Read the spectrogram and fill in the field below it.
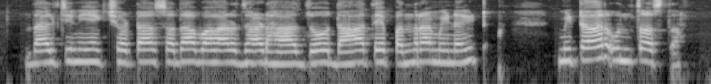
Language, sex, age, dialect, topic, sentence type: Marathi, male, 31-35, Southern Konkan, agriculture, statement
